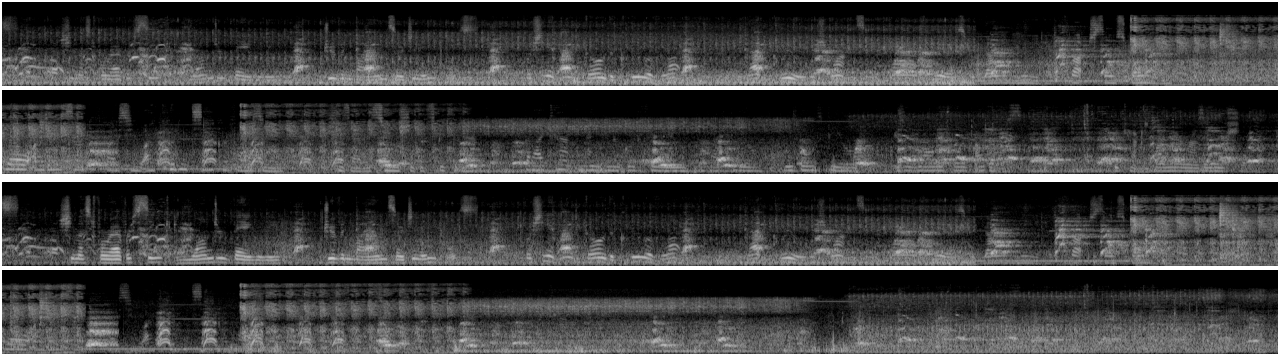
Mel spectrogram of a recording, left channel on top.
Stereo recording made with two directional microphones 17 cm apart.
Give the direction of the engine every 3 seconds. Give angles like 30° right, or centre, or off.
50° left, 40° left, 30° left, 10° left, 20° right, 30° right, 50° right, 50° right, 60° right.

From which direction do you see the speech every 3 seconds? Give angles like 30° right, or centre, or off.
40° right, 10° right, 20° left, 30° left, 40° left, 40° left, 50° left, 50° left, 50° left.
